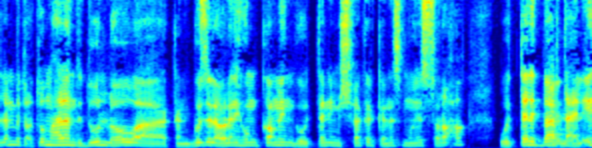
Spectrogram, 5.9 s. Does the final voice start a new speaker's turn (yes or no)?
no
